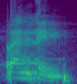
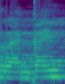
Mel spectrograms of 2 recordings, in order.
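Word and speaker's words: Rankine: आणि चौथी कोणती आहे रकेन बरोबर रकीन रकाईन काही म्हणा ठीक आहे प्रोनन्सिएशन मध्ये फरक पडतो काही ठिकाणी रँकिन आहे काही ठिकाणी रँकाईन पण आहे.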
